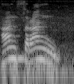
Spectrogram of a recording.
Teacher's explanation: अनुस्वार पूर्णतः स्वर नहीं पूर्णता व्यंजन नहीं। उच्चारण नाक से होता है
